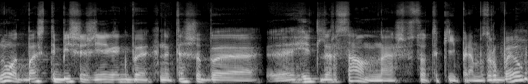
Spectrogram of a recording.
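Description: Over noticeable background noise, a man with fairly low pitch talks at a moderate pace with ordinary pitch variation, hardly any pauses, and very even loudness. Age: 20s. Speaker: podcast co-host. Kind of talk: casual chat.

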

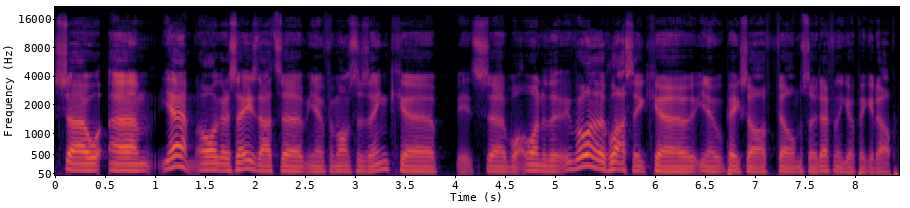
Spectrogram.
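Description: A man with a British accent and medium pitch at a fairly quick pace, with hardly any pauses and ordinary pitch variation, on a very clean recording with a silent background. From Britain. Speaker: podcast co-host. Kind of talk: casual chat. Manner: halting, many fillers.

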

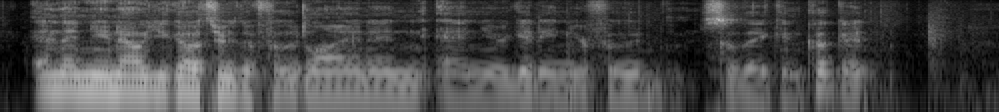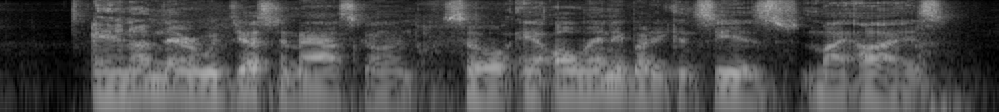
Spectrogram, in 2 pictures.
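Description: Dark and mellow in tone, a man speaks at a medium pitch with ordinary pitch variation and big swings in loudness. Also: moderate pace. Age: 50s. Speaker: tattoo artist. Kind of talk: casual chat.

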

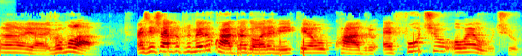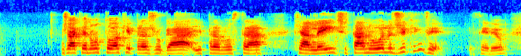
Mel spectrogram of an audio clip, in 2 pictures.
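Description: An unremarkable speaking voice from a woman, fairly high in pitch, with lively intonation at a fairly quick pace. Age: 20s. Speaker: podcast host. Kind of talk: casual chat.

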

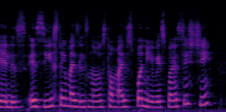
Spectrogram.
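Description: Her pitch moves in an ordinary way. The speaker is a woman. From Brazil, Belo Horizonte, Minas Gerais. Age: 20s. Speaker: youtuber and podcaster. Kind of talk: podcast intro monologue.

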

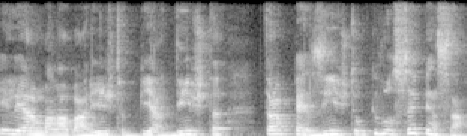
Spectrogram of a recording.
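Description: A man talks fairly slowly, his pitch varying in an ordinary way, with audible room echo in the recording. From Brazil, Pernambuco (Catende). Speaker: podcast host, storyteller. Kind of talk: personal storytelling monologue.

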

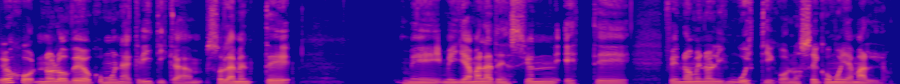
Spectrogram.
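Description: A man speaks with a Chilean accent in a medium pitch and a dark, mellow tone. His delivery is fairly slow with fairly even intonation, in a very clean recording with a silent background. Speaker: podcast host. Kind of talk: casual monologue.

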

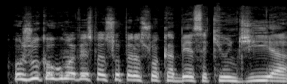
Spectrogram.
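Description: On a very clean recording with a silent background, a man's intonation is lively. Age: 50s. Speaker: radio host. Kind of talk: radio interview.

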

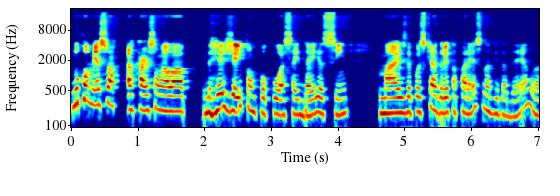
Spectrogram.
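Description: A woman's medium-pitched voice comes through somewhat breathy. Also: ordinary pitch variation, moderate pace, very even loudness. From interior of São Paulo state, Brazil. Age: 30s. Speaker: teacher and content creator. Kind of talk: casual chat.

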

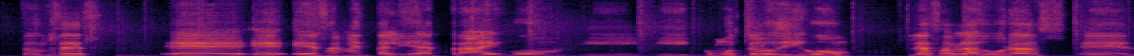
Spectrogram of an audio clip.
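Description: With music in the background, a man speaks at a fairly slow pace and a high pitch, his loudness swinging widely. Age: 20s. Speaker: professional boxer. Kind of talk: interview. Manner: halting, many repetitions.

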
